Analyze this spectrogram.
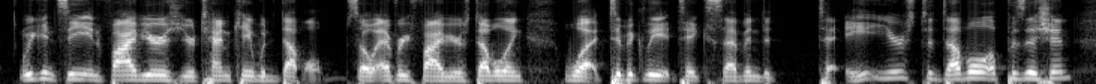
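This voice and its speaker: Talking at a very fast pace with an American accent, a man with a fairly high pitch and ordinary pitch variation comes through in a very clean, silent-background recording with a dry, close sound and no echo. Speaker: investing YouTuber. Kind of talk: finance tutorial. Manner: casual, chatty.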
